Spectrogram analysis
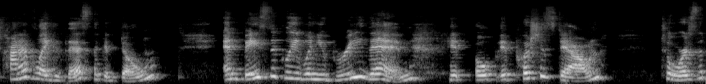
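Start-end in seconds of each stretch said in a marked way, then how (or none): none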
